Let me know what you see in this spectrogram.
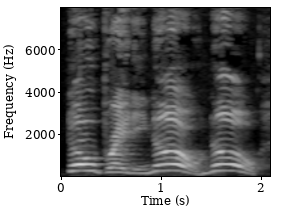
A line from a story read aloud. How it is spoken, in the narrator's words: shouted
